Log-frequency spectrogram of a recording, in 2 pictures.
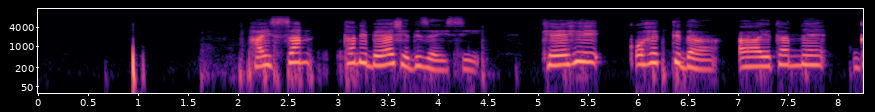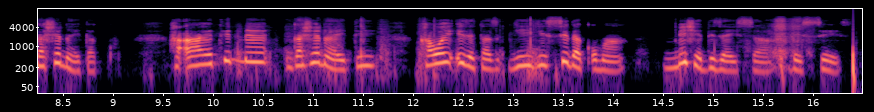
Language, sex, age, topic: Gamo, female, 25-35, government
